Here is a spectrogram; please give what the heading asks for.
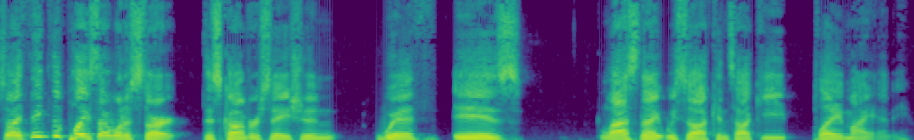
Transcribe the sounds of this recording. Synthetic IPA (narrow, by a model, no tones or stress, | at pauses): soʊaɪθɪ̃ŋk̚ðəpʰl̥eɪsaɪwɑ̃ñɨstɑɹt̪̚ðɪskʰɑ̃ɱvə˞seɪʃɨ̃n | wɪðɪz | læstⁿnaɪt̚wisɔkʰɨ̃n̩tʰʌkipʰl̥eɪmaɪæ̰nḭ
